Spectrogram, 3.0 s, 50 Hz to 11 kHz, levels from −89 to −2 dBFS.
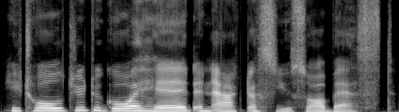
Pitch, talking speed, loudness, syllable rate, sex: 195 Hz, 240 wpm, -17 LUFS, 4.5 syllables/s, female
